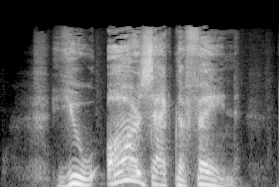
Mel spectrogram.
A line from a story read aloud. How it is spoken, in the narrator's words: Drizzt cried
